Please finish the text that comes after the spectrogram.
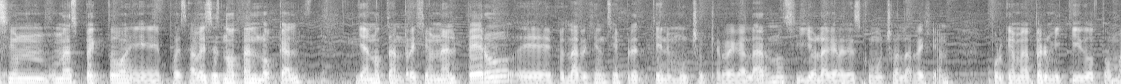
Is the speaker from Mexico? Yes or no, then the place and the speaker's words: yes; Amecameca, State of Mexico, Mexico; also born or lived in Tepetlixpa; yo soy oriundo de la región, soy del municipio de Tepetlixpa, pero pues también he vivido muchos años desde niño aquí en Amecameca, mi familia también es de aquí, entonces yo he crecido en realidad en toda la región.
